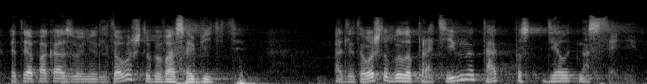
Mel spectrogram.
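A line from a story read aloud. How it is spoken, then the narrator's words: Soft speech. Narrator (Russian): он вдруг мягко говорил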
